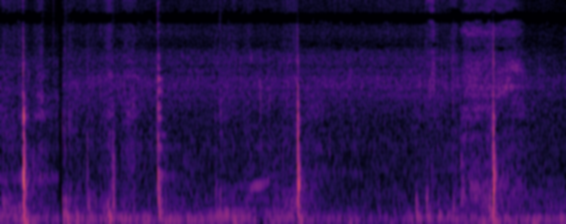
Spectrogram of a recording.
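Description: Kitchen knife slicing an onion into rings on a wooden cutting board: four sharp knocks of the blade striking the board, about a second and a half apart, with softer cutting clicks between them.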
